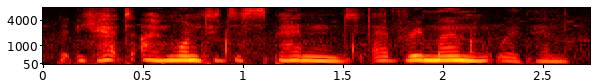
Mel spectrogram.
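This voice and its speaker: An actress playing a gentle, modest young Englishwoman in an audio drama, speaking tenderly and earnestly. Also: medium pitch, fairly even intonation, a little fast, a little hiss or hum, close to an everyday voice. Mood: fond. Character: gentle, worried young woman, modest friend.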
